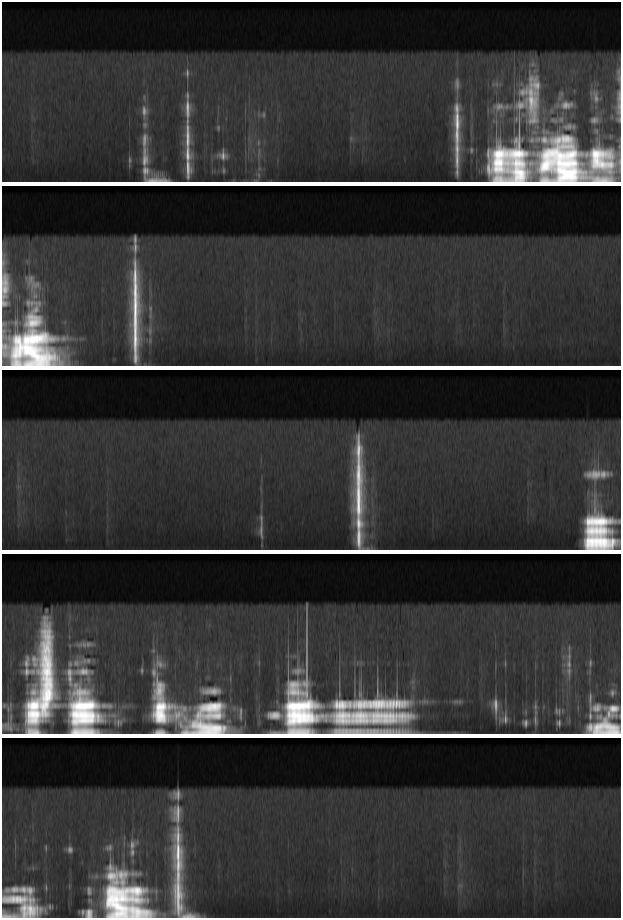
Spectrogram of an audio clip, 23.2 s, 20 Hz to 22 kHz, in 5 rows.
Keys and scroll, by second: 0.8-2.3 typing.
